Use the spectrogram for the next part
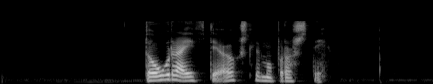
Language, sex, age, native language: Icelandic, female, 50-59, Icelandic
